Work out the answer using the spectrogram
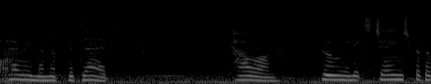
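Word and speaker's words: Charon: it's just as you described it only your pronunciation is a little off the name you heard wasn't Karen it was C h Sharon r-o-n as in Caron ferryman of the Dead karon who in exchange for the right coin helps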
